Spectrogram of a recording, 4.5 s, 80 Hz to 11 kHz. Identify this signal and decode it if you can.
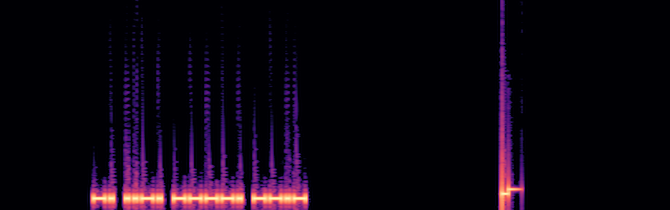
Morse code, heard as a keyed tone, about 43 wpm, 700 Hz. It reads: NF9Q
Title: USA Call Signs - 4 Characters - 4x Character Spacing - 45wpm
